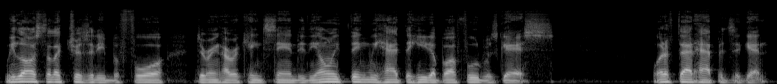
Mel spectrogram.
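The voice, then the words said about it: Put-on accent reading a quote. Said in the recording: “I'm adding the accent for emphasis.”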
